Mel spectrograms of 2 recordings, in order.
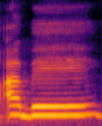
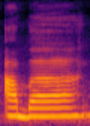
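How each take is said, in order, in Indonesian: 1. Vokal akhirnya dinaikkan ke arah e. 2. Vokal akhirnya adalah a terbuka penuh. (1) "itu taklil" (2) "abanya pakai fathah"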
